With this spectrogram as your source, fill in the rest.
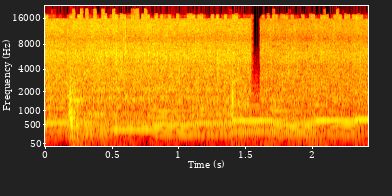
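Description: Beetroot goes into a hot pan for a stir-fried mezhukkupuratti and crackles with a steady, close sizzle, along with a couple of faint knocks and a brief dip in the sound.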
